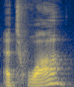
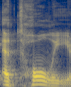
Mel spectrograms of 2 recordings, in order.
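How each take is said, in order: First: The name is said with a French pronunciation. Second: The name is said with an anglicized, non-French pronunciation. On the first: The speaker calls it right. "She's she's star and French or whatever" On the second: The speaker calls it wrong. "I used to say Atoli or something, but then I was like, okay, that's completely incorrect"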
